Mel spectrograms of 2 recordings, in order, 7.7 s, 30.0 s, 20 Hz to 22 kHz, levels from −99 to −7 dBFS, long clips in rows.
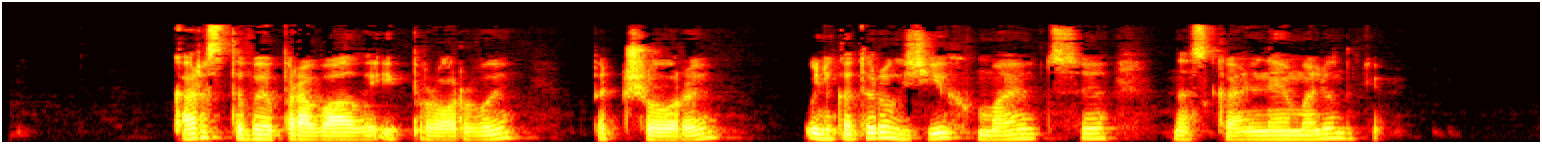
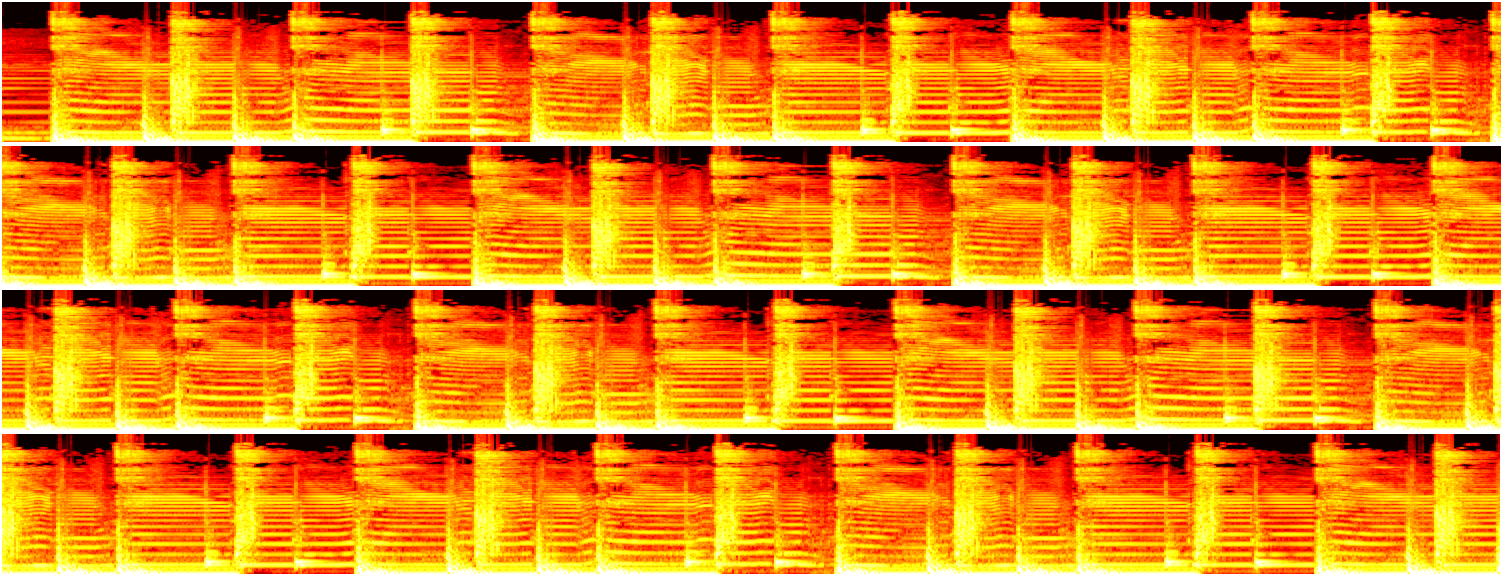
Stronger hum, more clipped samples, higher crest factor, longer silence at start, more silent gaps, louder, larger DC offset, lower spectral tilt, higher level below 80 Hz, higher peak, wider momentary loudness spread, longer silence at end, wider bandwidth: neither; second, under 0.1% vs 2%; first, 20 dB vs 8 dB; first, 0.85 s vs 0 s; neither; second, -19 LUFS vs -11 LUFS; neither; about the same, -4.5 dB/octave vs -4.5 dB/octave; second, -64 dBFS vs -12 dBFS; about the same, 0 dBFS vs 0 dBFS; first, 14 LU vs 5 LU; first, 0.8 s vs 0 s; second, 11.5 kHz vs over 20 kHz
